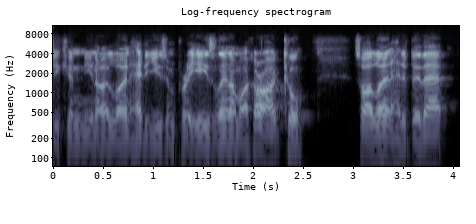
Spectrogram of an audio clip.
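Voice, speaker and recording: Against a quiet background, a man speaks in a very deep, low pitch with an Australian accent. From Australia (Melbourne). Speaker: WordPress consultant. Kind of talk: interview. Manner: animated.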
